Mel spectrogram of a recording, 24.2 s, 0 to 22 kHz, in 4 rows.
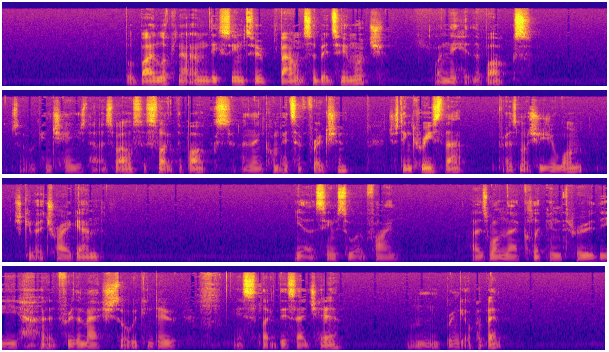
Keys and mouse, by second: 0.7 middle click, 4.4-5.0 drag, 5.0-5.9 middle drag, 5.9-6.5 drag, 6.5-7.7 middle drag, 7.7-10.5 drag, 11.4 click, 12.1 alt+a, 17.8 click, 18.6-19.6 middle drag, 19.9 Tab, 22.3-23.4 drag.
